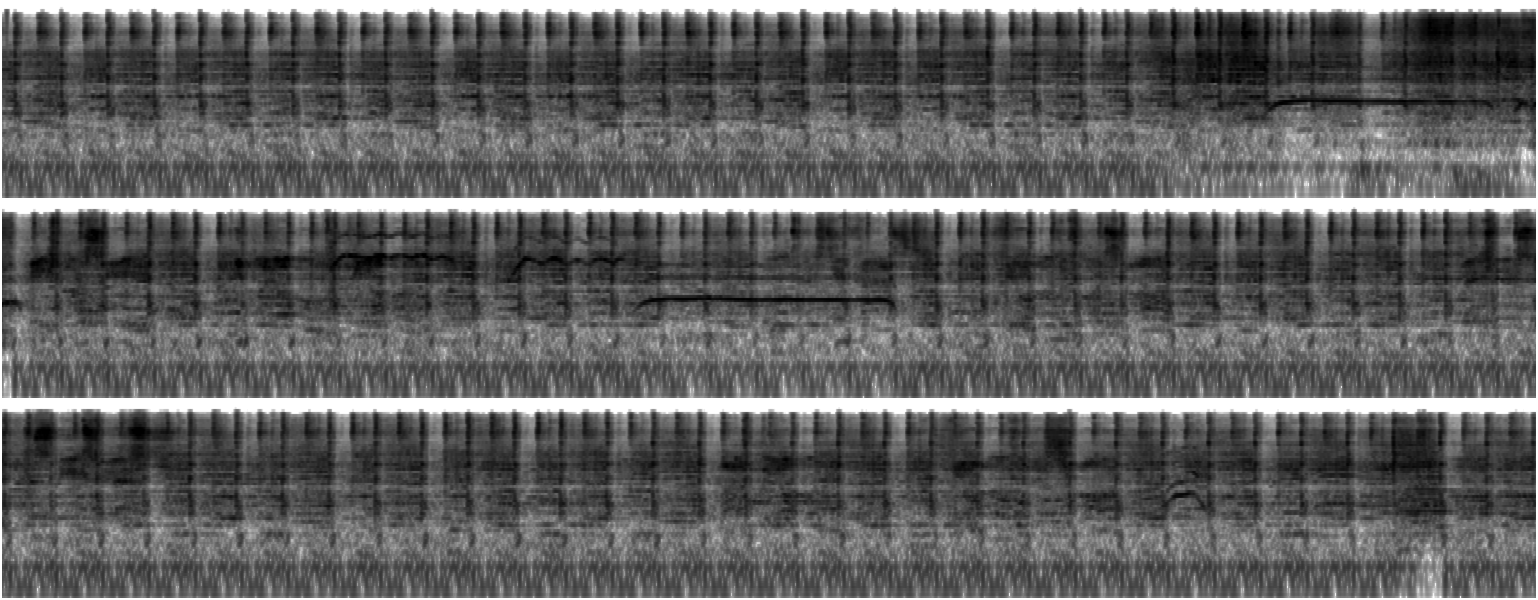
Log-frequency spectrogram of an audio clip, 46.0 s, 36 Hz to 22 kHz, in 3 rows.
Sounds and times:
Techno: 0.0 - 46.0.

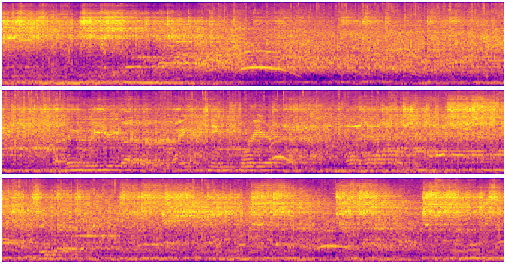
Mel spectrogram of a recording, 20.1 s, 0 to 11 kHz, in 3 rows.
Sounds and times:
Music: 0.0 - 20.0
Speech: 7.4 - 12.3, 13.7 - 14.5.

